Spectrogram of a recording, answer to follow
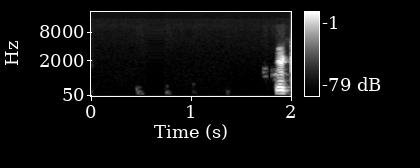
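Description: Near silence in a pause between a man's speech; his voice comes back near the end.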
